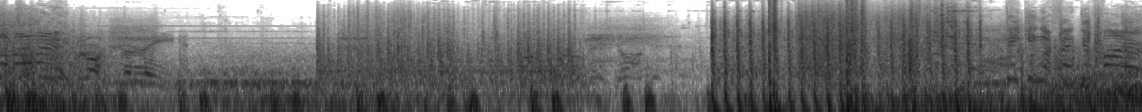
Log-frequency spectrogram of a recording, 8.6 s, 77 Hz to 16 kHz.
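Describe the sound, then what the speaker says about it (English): Automatic gunfire in the video game Modern Warfare 2 multiplayer, sustained rapid bursts of shots, loud and close, broken by short gaps, with game voices and a player talking beneath. "Taking effective fire!"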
